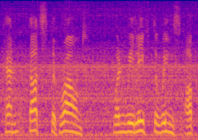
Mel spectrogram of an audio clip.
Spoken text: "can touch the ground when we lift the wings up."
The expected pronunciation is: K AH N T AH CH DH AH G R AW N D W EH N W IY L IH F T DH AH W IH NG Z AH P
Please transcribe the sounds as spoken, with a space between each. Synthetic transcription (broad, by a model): K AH N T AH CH DH AH G R AW N D W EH N W IY L IH F T DH AH W IH NG Z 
